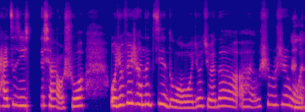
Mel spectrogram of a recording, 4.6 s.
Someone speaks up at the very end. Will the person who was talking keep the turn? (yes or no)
yes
